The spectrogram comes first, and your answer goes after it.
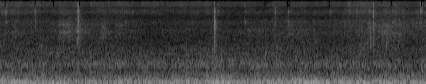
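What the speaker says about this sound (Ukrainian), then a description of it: "О, дивіться, яка машина виїхала." A Moskvich car drives past on a city street, a steady close rumble of engine and tyres with constant traffic noise around it.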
